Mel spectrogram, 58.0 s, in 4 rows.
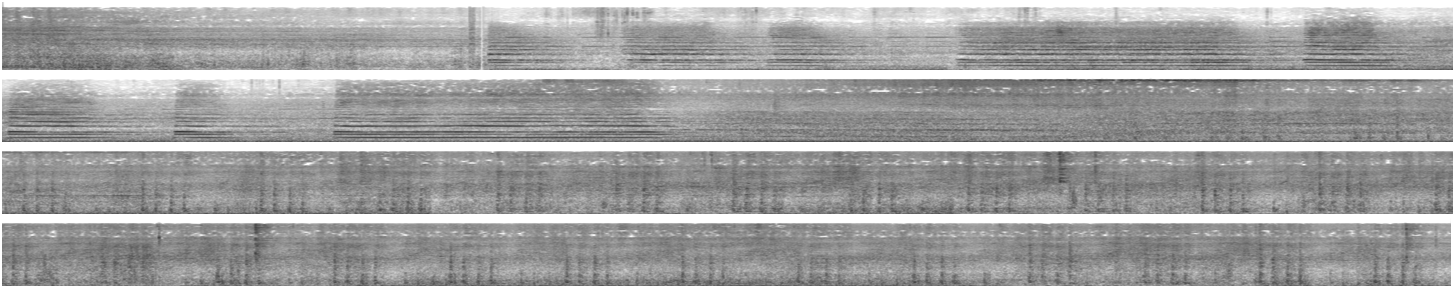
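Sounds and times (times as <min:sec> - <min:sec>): train wheels clickety-clack: 0:00.0 - 0:04.9, 0:23.3 - 0:58.0
diesel locomotives rumbling: 0:00.0 - 0:58.0.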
